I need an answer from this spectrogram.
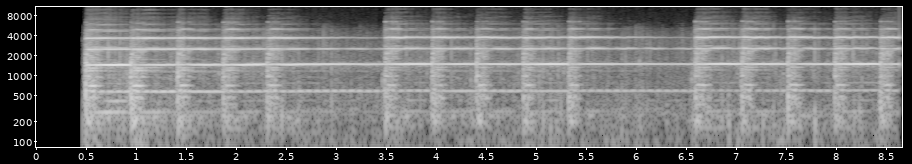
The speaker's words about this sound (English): Five bells. Stand by all stations. Attention, all districts. A five-alarm fire. Five bells. Move in immediately.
